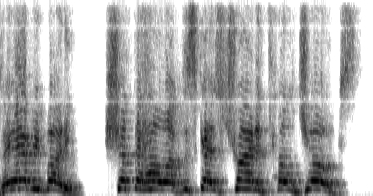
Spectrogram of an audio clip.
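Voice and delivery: put-on very high-pitched drunk calling out; hammed-up holler, high but not full volume; mock yell to a crowd. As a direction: imitate a drunk silencing the whole bar. Drunk calls out to the bar.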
